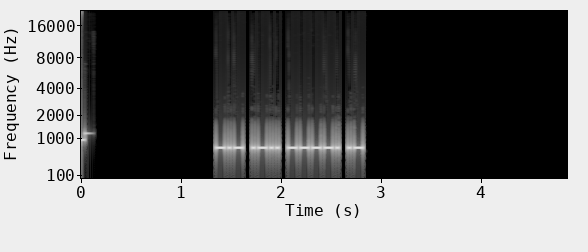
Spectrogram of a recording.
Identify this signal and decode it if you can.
Morse code, heard as a keyed tone, about 40 wpm, 700 Hz. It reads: KL9A
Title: Call Signs - 40wpm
